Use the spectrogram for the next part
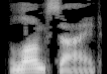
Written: alongside

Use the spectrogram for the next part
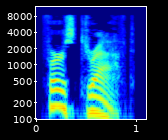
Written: first draft

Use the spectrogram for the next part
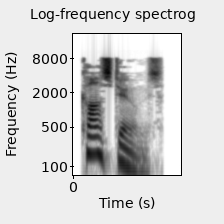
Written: costumes

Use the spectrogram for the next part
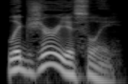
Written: luxuriously

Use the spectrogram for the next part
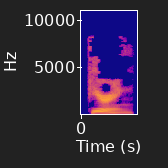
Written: peering

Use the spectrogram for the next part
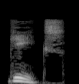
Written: geeks

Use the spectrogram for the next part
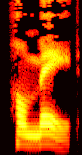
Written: homemade

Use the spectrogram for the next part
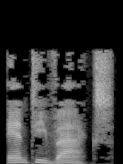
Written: AntiVax

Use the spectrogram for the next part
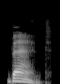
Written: bent

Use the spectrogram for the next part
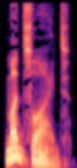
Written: mudslides

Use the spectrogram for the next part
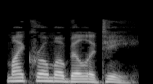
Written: Micromobility

